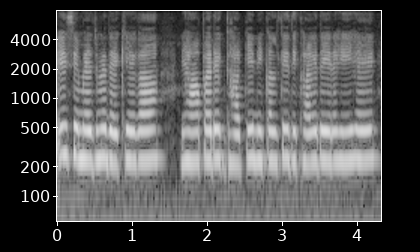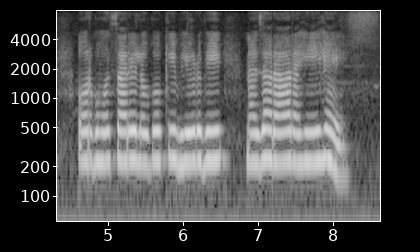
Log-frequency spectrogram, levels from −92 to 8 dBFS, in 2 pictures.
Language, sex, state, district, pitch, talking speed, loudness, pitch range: Hindi, female, Rajasthan, Jaipur, 230 Hz, 165 wpm, -13 LUFS, 225-235 Hz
